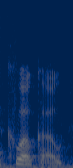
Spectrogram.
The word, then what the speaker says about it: Cuoco: Cuoco? Yeah, Cuoco.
